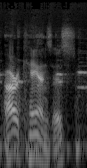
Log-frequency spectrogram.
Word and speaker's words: Arkansas: Arkansas is the state most frequently mispronounced. Pronounced Arkansas,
